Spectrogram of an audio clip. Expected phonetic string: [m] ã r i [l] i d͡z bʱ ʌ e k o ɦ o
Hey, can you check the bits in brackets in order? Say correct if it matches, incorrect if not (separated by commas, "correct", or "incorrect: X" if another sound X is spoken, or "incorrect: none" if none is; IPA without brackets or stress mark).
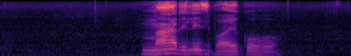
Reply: correct, correct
